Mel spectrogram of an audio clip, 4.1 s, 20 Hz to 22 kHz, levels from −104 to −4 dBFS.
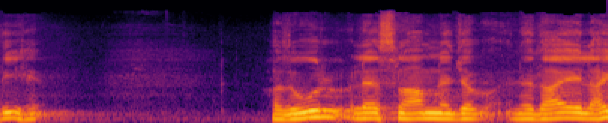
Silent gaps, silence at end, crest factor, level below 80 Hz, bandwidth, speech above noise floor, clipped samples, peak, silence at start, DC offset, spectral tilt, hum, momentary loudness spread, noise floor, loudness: none; 0 s; 16 dB; -68 dBFS; 15.5 kHz; 41 dB; under 0.1%; -10 dBFS; 0 s; under 0.1%; -6.5 dB/octave; none; 10 LU; -65 dBFS; -25 LUFS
